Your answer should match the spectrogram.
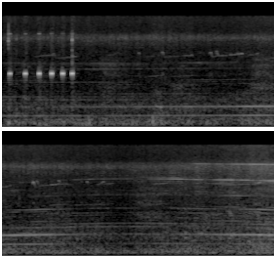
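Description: Six quick electronic beeps at one pitch, about five a second, from a radio-control transmitter's trim switch being clicked to trim out the model aircraft's pitch. Afterwards only a faint, steady drone from the model's motor far overhead.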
